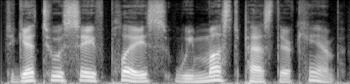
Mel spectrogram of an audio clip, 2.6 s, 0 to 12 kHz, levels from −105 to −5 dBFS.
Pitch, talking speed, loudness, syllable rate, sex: 130 Hz, 250 wpm, -18 LUFS, 5.1 syllables/s, male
